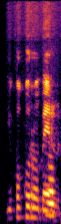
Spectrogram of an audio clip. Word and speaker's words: Yukoku Roberu: Yukoku Roberu, that's his full name, sorry. Is it together or separate? Yes. Yukoku and then space Roberu. Okay, let me check. Yukoku Roberu.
